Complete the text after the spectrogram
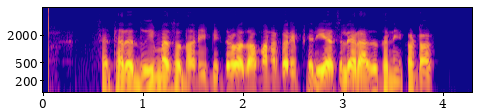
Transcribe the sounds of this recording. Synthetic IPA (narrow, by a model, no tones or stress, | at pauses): seʈʰaɾed̪ujmasɔd̪ʱɔɾibid̪ɾɔbad̪ɔbanɔkɔɾipʰeɾiasileɾad͡ʒɔd̪ʱanikɔʈɔk̚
